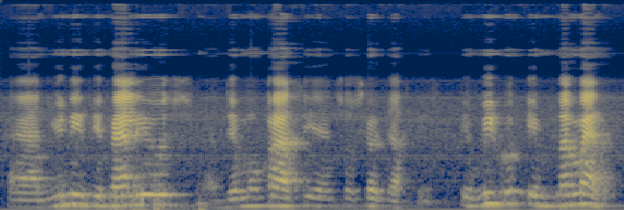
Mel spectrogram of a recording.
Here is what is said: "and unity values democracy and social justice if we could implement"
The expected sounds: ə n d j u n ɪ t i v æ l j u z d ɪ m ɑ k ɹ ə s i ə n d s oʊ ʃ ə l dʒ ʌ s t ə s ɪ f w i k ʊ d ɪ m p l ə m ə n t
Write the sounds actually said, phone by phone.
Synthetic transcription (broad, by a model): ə n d j u n ɪ t i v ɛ l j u s d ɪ m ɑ k ɹ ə s i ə n s oʊ s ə l dʒ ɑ s t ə s ɪ f w i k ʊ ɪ m p l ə m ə n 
